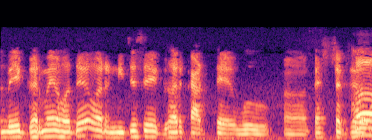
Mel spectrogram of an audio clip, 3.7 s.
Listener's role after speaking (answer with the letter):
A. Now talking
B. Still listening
A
